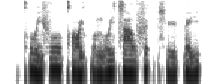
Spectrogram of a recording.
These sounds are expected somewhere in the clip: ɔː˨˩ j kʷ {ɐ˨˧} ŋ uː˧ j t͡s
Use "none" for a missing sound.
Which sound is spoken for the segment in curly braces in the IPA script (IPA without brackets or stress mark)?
ɐ˨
